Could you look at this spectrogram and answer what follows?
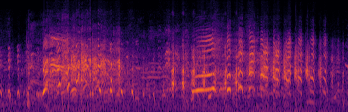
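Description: Men laughing hard in rapid, choppy bursts, softer at first and much louder from about a second in.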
